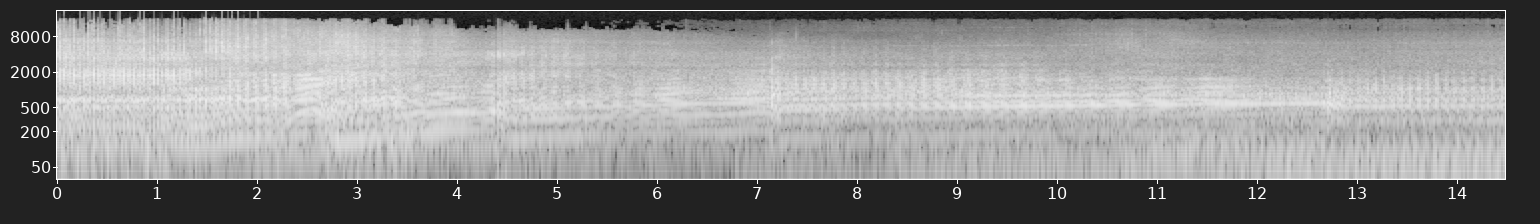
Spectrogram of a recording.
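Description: A Mercedes-AMG E63 S's 4.0-litre twin-turbo V8 and a second Mercedes engine at full throttle from a standing start. Engine pitch climbs through each gear and drops at each upshift, the shifts coming about every one to three seconds and then one long last gear. The sound grows somewhat fainter as the cars pull away.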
